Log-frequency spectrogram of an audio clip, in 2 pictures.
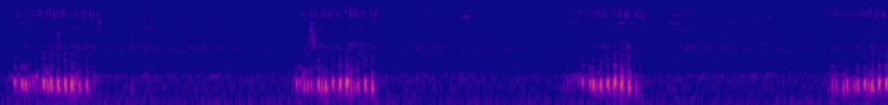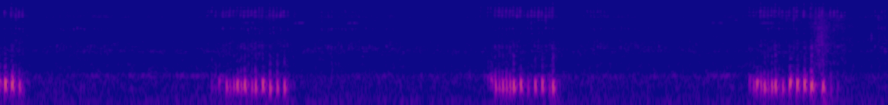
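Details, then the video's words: Heartie, a cuddly female pet cat, purrs rhythmically in her comfy chair: seven even, low rumbling pulses spaced close to two and a half seconds apart, breath-like in pattern, against near silence. "Heartie's Purring Therapy"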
